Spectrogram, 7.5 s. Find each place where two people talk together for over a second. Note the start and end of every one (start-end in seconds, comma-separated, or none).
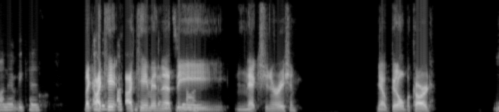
1.4-3.0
